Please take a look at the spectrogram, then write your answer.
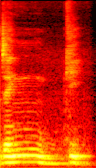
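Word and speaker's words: dengue: GUE ಇದೆ ಅನ್ನೋ ಕಾರಣಕ್ಕೋಸ್ಕರ ಅದನ್ನು ಯು ಅಂತ ಮಾಡಲಿಕ್ಕಾಗಲ್ಲ. ಇಟ್ ಈಸ್ ಡೆಂಗಿ.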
